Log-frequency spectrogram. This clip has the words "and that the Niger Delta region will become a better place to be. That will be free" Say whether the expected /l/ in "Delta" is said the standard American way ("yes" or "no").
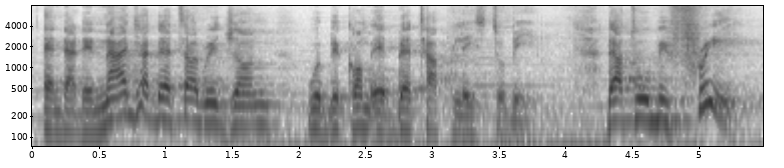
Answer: no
